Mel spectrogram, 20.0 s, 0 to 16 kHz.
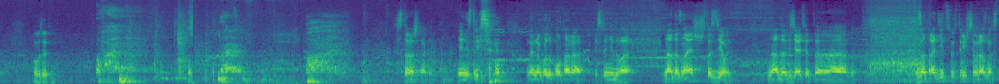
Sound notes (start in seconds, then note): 2.2 talking and laughing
